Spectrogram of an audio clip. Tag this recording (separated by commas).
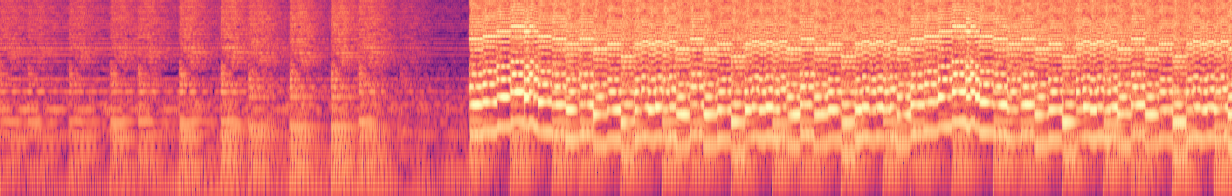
Funny music, Music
